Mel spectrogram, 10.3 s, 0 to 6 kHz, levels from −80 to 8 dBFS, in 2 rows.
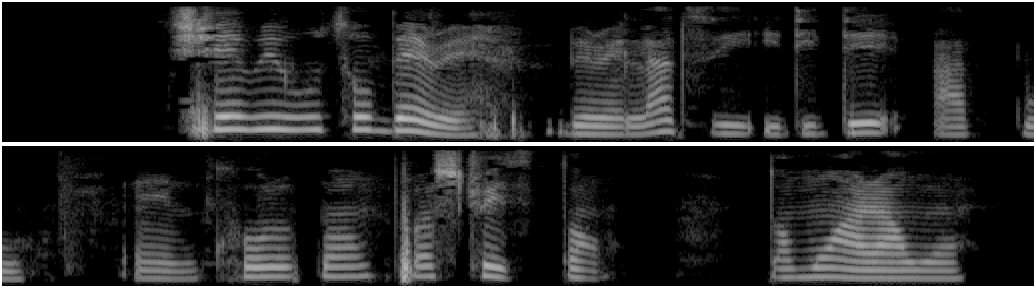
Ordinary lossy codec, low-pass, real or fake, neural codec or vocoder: MP3, 24 kbps; 5.4 kHz; real; none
